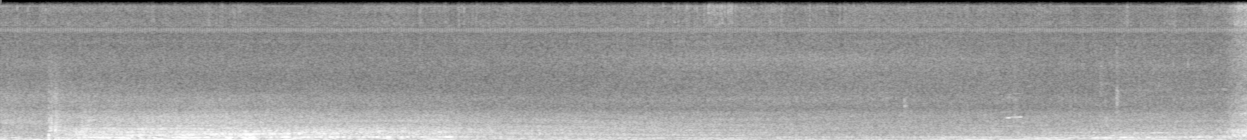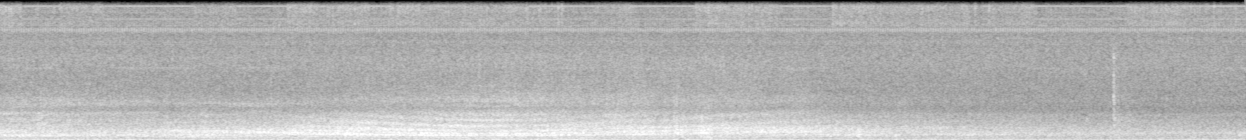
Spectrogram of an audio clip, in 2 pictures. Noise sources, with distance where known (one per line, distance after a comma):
medium-sounding engine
